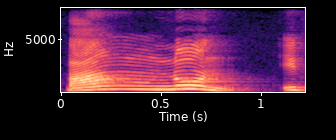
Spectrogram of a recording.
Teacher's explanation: 받침 기역 비읍 뒤에 연결되는 리을도 니은으로 발음합니다. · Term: 비음화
